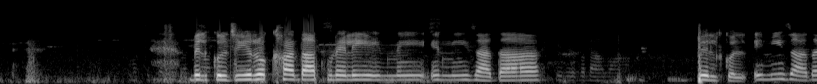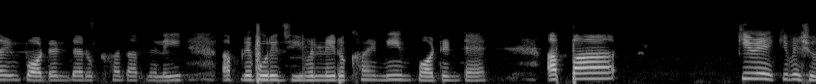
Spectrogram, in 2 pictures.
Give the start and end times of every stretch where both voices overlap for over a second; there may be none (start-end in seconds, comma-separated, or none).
1.9-4.8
